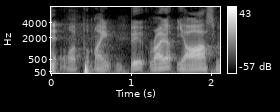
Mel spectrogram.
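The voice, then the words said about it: Poor put-on British accent. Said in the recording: “in the UK ... I'm not good at accents.”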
